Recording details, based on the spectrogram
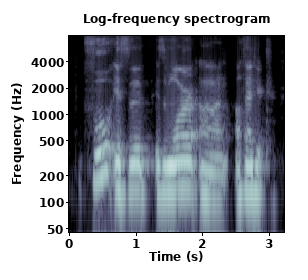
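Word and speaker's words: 芾: The letter Fu is more authentic. Fei is maybe a misread, I think. So for more educated people, they pronounce it as a Fu, but for common people,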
